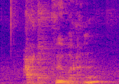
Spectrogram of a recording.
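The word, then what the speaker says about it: ātman: 아뜨만. 그러니까 ATMAN으로 쓰는데 아뜨만이라고 읽어요.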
